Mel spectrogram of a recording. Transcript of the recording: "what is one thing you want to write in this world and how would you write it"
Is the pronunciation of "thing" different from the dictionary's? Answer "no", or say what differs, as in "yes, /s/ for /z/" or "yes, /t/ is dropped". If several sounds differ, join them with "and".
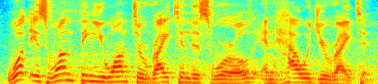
no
